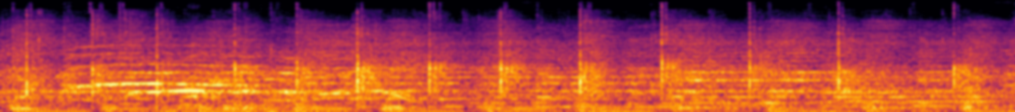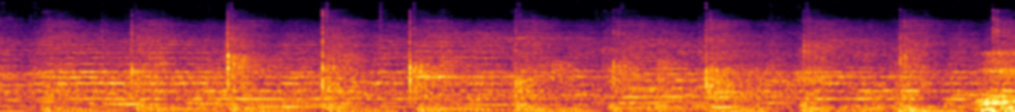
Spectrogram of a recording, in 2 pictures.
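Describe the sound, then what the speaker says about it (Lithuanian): A crowd at a burger festival claps and cheers for the winner of a burger-eating contest, with steady applause and rhythmic tapping under a loud announcer's voice. "Ir jūsų plojimai Adomai"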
